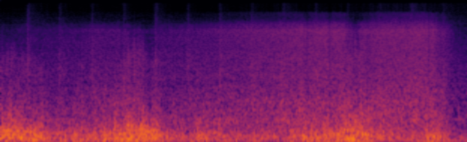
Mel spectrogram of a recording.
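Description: Ocean waves in the Bermuda Triangle roll and crash in a steady, loud wash of surf, swelling in broad surges over a constant roar with wind rumbling into the microphone.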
